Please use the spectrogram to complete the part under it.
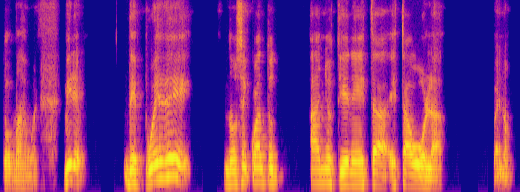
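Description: A middle-aged man, hosting political commentary, slow and digressive with wry asides. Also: fairly high pitch, lively intonation, a little mellow. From Venezuela. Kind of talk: commentary on a news clip.

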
